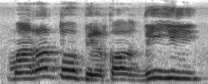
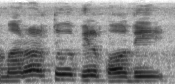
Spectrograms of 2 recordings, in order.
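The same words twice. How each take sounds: First: The last word ends with an added -yi syllable. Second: The last word ends with a plain long i. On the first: The case vowel is shown openly. The speaker calls it wrong. "seandainya ditampakkan ya" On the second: The case vowel is only implied. The speaker calls it right. "Maka dibaca"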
